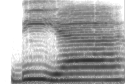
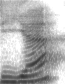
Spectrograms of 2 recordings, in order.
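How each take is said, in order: First: The d is soft with no 'y' glide. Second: A clear 'y' glide follows the d. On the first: The speaker calls it right. "but it's dia, yeah, very soft letter" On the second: The speaker calls it wrong. "it's not dia"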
